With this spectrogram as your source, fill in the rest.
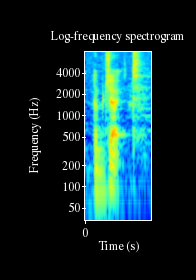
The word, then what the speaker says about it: object: unstressed syllable now if now for the word object the word object is a verb so for the word object the the first syllable is unstressed the second syllable is stressed and and that means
